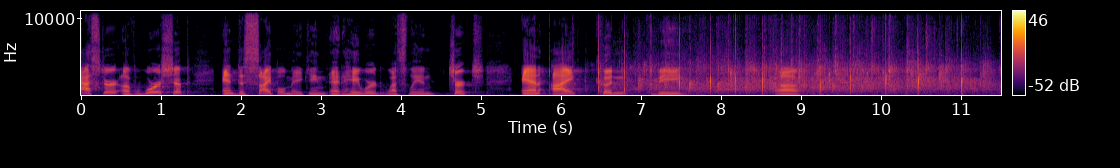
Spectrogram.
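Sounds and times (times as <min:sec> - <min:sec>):
speech: 0:00.0 - 0:07.8, 0:08.7 - 0:09.2
congregation clapping at Hayward Wesleyan Church: 0:05.8 - 0:11.4.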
